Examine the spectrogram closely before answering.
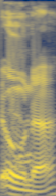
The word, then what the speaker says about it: Una: And she said Una.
